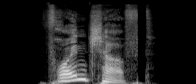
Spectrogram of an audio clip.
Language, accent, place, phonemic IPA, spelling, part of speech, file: German, Germany, Berlin, /ˈfʁɔɪ̯ntʃaft/, Freundschaft, noun, De-Freundschaft.ogg
- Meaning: 1. friendship 2. relations, relatives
